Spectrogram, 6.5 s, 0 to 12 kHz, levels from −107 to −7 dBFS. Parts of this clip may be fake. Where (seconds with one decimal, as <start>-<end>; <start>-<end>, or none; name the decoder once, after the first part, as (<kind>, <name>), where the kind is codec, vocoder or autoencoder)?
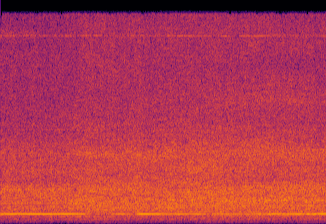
0.0-1.5 (vocoder, BigVGAN v2); 5.4-6.5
